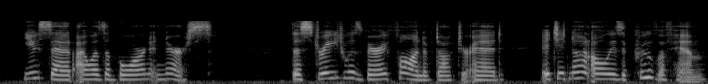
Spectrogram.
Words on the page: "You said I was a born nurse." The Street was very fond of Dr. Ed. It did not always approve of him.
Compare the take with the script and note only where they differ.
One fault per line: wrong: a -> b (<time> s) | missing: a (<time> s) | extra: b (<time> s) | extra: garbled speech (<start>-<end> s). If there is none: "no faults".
no faults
